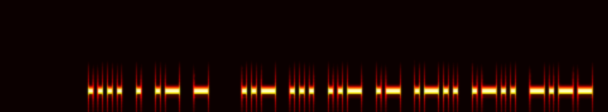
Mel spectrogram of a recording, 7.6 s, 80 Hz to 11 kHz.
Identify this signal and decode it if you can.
Morse code, heard as a keyed tone, about 20 wpm, 700 Hz. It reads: HEAT USUALLY
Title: Sentences from Top 1500 Words 20wpm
